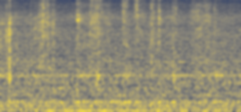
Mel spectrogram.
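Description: Faint rustling and light ticking of a paper coffee filter holding loose ribbon-cut pipe tobacco as it is handled, over a low steady hum.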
